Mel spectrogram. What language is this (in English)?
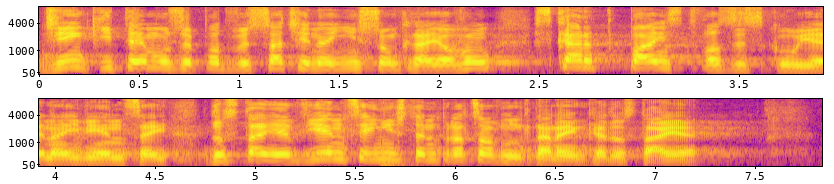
Polish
